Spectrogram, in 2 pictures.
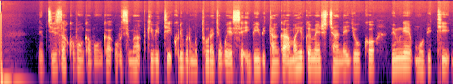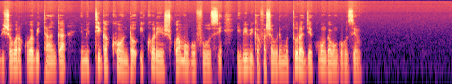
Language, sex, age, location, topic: Kinyarwanda, male, 18-24, Kigali, health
